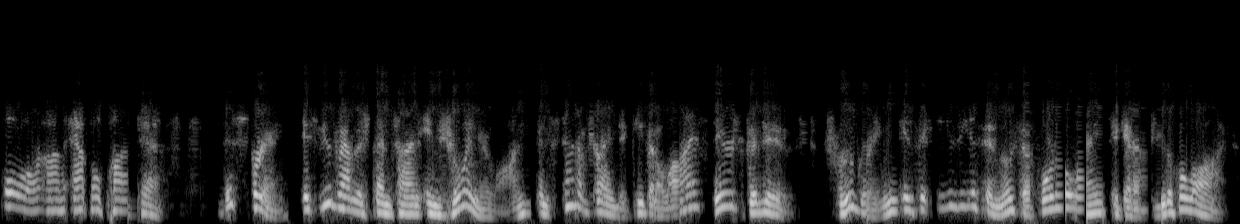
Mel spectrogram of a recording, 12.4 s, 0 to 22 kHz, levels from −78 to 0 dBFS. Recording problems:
garbled, watery; badly; nothing above 7.5 kHz
choppy; very; at 1 s, from 4.5 to 7 s and from 8 to 12 s; 9% of the speech affected

